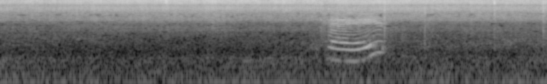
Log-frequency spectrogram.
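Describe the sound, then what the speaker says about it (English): Black truffle butter sizzles quietly on a hot Blackstone griddle, a faint, steady hiss with a brief spoken word partway through. "But first I'm going to just put down some black truffle butter here."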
